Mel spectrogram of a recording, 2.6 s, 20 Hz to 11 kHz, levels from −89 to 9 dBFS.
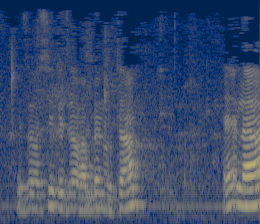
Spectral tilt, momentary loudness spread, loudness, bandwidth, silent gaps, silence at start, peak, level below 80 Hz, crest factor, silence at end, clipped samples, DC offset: -5 dB/octave; 22 LU; -29 LUFS; 10 kHz; none; 0 s; -6 dBFS; -70 dBFS; 22 dB; 0 s; under 0.1%; under 0.1%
